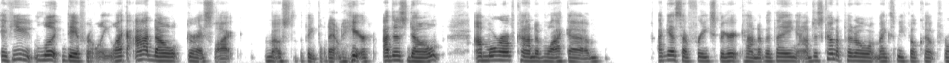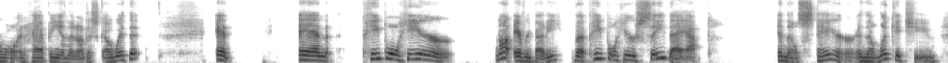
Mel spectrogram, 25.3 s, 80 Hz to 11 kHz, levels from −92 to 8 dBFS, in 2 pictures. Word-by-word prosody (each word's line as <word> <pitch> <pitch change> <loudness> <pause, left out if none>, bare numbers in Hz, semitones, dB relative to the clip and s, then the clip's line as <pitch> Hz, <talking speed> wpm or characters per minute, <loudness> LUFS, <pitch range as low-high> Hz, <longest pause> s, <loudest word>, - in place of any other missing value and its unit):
if 185 -1 -3
you 220 -1 -3
look 205 +1 +3
differently 160 -3 +2
like, 175 +2 +2
I 220 +3 +6
don't 170 -4 +5
dress 155 -2 -1
like 130 - -1 0.4
most 155 -1 -3
of - - -24
the 160 - -14
people 150 -1 -6
down 140 -2 -1
here, 150 -1 +2
I 175 +1 +6
just 190 -3 +1
don't. 150 - +4 0.4
I'm 175 0 +3
more 190 +1 +6
of 190 0 0
kind 160 -4 +2
of 155 -1 0
like, 155 0 +1
um, 140 0 0 0.8
I 175 - -2
guess 200 +1 +1
a - - +2
free 155 +1 -3
spirit 160 0 0
kind 150 -2 -2
of 140 - -5
a 160 - 0
thing. 165 0 +1
I - - -5
just 170 +2 -6
kinda 240 0 0
put 175 -2 -1
on 165 -1 +3
what 155 -2 -1
makes 155 -1 -4
me 160 - -1
feel 150 -1 -5
comfortable 145 -1 -5
and 140 - -6
happy, 140 +2 -2
and 135 0 -6
then 125 -1 -6
I 125 - -3
just 135 +1 -11
go 140 - -3
with 180 +6 -2
it. - - +1 1.0
And - - +3 0.9
and 190 -4 +5 0.4
people 240 -2 +2
here, 205 -4 0 0.6
not - - +2
everybody, 160 +3 +1
but 180 -1 +1
people 245 -3 -3
here 200 -1 -2
see 245 +9 -1
that - - -1 1.0
and 175 -2 0
they'll 135 -2 -4
stare, 175 +5 -4
and 155 -1 +1
they'll 145 -2 0
look 230 +7 -1
at 175 -1 -4
you. 145 - -7
165 Hz, 170 wpm, -23 LUFS, 150-190 Hz, 1.0 s, I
